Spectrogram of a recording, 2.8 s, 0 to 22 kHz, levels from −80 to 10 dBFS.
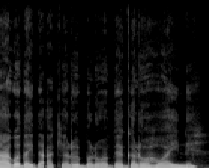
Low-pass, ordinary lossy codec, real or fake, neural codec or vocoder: none; none; real; none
